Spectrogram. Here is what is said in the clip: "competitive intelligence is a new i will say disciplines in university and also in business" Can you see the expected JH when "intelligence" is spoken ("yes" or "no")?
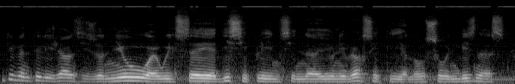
no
